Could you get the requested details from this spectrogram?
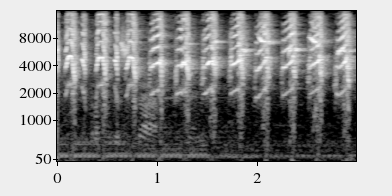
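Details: Long-tailed shrike song of sharp, high scratchy notes in rapid, uneven succession, some with a short whistled tone, over low background chatter of people.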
